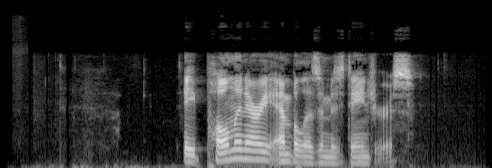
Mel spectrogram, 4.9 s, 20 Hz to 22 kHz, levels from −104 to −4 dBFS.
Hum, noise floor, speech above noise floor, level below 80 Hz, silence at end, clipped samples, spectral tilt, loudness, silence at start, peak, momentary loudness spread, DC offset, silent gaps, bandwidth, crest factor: none; -71 dBFS; 47 dB; -60 dBFS; 0.8 s; under 0.1%; -2.5 dB/octave; -23 LUFS; 1.85 s; -2 dBFS; 7 LU; under 0.1%; none; 7.4 kHz; 24 dB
